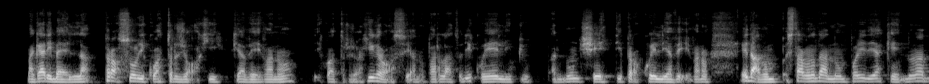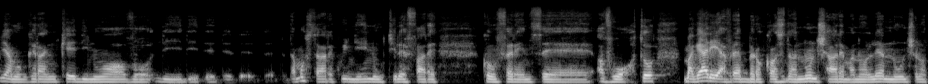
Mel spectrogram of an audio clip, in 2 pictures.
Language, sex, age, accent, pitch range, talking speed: Italian, male, 20-39, native, 115-130 Hz, 185 wpm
